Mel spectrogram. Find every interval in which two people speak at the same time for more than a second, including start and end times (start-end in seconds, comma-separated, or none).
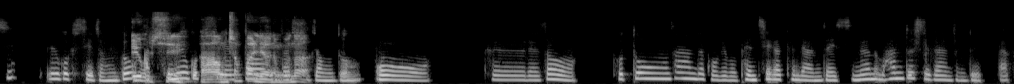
1.3-3.1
